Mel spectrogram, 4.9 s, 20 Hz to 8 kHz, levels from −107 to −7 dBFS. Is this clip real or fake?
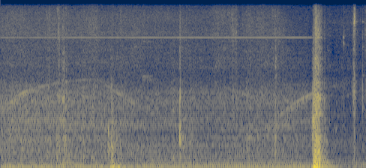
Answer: real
